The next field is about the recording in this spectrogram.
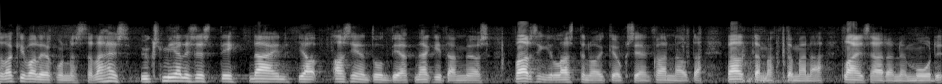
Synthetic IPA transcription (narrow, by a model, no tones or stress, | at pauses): lɑkiʋɑlijokunːɑsːɑlæɦe̞syksmielisest̪inæinjɑɑsiɑnt̪unt̪iɑt̪nækit̪æmmyøsʋɑrsiŋkilɑst̪e̞no̞ike̞uksieŋkɑnːɑlt̪ɑʋælt̪ːæmæt̪ːømænæ | lɑinsæːdænːømmuːdi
